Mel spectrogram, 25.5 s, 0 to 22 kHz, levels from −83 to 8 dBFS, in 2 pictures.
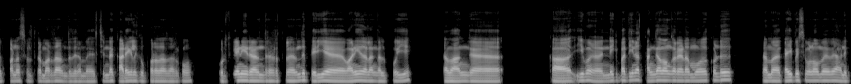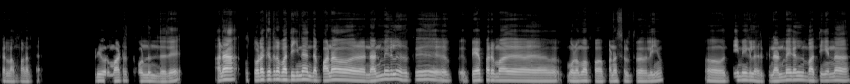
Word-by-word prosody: பணம் 110 Hz, 0 st, -3 dB
செலுத்துற 100 Hz, +2 st, -9 dB
மாரிதான் 110 Hz, +1 st, 0 dB
இருந்தது. 100 Hz, -1 st, -6 dB
நம்ம 100 Hz, 0 st, -6 dB, 0.2 s
சின்னக் 115 Hz, 0 st, -3 dB
கடைகளுக்குப் 110 Hz, 0 st, +1 dB
போறதாதான் 105 Hz, -1 st, -1 dB
இருக்கும். 110 Hz, +2 st, -7 dB, 0.4 s
ஒரு 110 Hz, -3 st, -5 dB
தேநீர் 125 Hz, -1 st, +4 dB
அருந்திற 115 Hz, -1 st, 0 dB
இடத்துலருந்து, 115 Hz, +4 st, -1 dB
பெரிய 115 Hz, +3 st, +2 dB, 0.4 s
வணிகத்தளங்கள் 115 Hz, -2 st, +1 dB
போயி 115 Hz, +2 st, -1 dB, 0.6 s
நம்ம 110 Hz, 0 st, +2 dB
அங்க 110 Hz, 0 st, -1 dB, 1.2 s
க -, -, +2 dB, 0.4 s
ஈவென் 130 Hz, -3 st, 0 dB, 0.2 s
இன்னைக்கு 120 Hz, +2 st, -3 dB
பாத்தீங்கன்னா, 140 Hz, +2 st, 0 dB
தங்கம் 130 Hz, +4 st, +2 dB
வாங்குற 130 Hz, -1 st, +1 dB
இடம் 120 Hz, 0 st, 0 dB
முதகொண்டு 125 Hz, +4 st, -1 dB, 0.6 s
நம்ம 115 Hz, 0 st, +1 dB, 0.2 s
கைபேசி 125 Hz, +1 st, 0 dB
மூலமாவே 120 Hz, 0 st, +1 dB
அனுப்பிற்லாம், 105 Hz, -2 st, -5 dB
பணத்தை. 95 Hz, 0 st, -7 dB, 0.8 s
இப்படி 125 Hz, 0 st, -3 dB
ஒரு 110 Hz, -, -7 dB
மாற்றத்தை 120 Hz, +1 st, -2 dB
கொண்டு 110 Hz, 0 st, -1 dB
வந்தது. 100 Hz, +1 st, -2 dB, 0.7 s
ஆனா 160 Hz, -, +8 dB, 0.4 s
தொடக்கத்துல 160 Hz, +3 st, +4 dB
பாத்தீங்கன்னா, 155 Hz, +2 st, +3 dB
இந்த 135 Hz, -1 st, +1 dB
பணம் 150 Hz, +4 st, +5 dB, 0.4 s
நன்மைகளும் 175 Hz, +6 st, +1 dB
இருக்கு. 140 Hz, +3 st, -4 dB, 0.8 s
பேப்பர் 135 Hz, +1 st, +2 dB
மா 130 Hz, -, +3 dB, 1.0 s
மூலமா 115 Hz, +1 st, +2 dB, 0.3 s
பணம் 110 Hz, 0 st, -2 dB
செலுத்துறதுலயும் 105 Hz, +5 st, -4 dB, 1.0 s
தீமைகளும் 140 Hz, -3 st, -1 dB
இருக்கு. 105 Hz, +1 st, -12 dB
நன்மைகள்ன்னு 145 Hz, +4 st, 0 dB
பார்த்தீங்கன்னா, 125 Hz, +2 st, -1 dB
120 Hz, 120 wpm, -25 LUFS, 110-135 Hz, 1.2 s, ஆனா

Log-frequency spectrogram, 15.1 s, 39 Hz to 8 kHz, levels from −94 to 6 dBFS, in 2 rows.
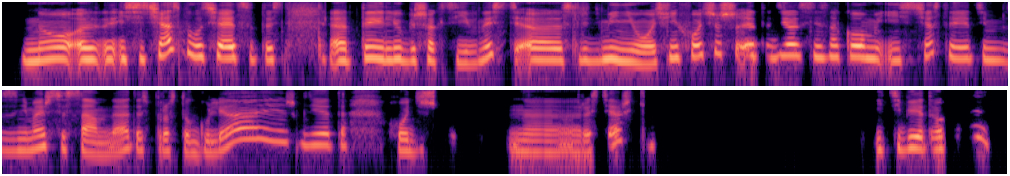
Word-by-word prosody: Но, 210 Hz, +4 st, +3 dB
э, 220 Hz, 0 st, +5 dB
и 225 Hz, -, -1 dB
сейчас 240 Hz, -, +4 dB
получается, 245 Hz, -5 st, +5 dB
то 215 Hz, -, -8 dB
есть, 215 Hz, +2 st, -2 dB, 0.3 s
э, 205 Hz, -, +4 dB
ты 230 Hz, +4 st, +3 dB
любишь 210 Hz, -1 st, 0 dB
активность, 195 Hz, -, -3 dB
э, 215 Hz, -, +4 dB
с 210 Hz, -, -5 dB
людьми 210 Hz, +2 st, +1 dB
не 195 Hz, -3 st, +1 dB
очень 170 Hz, +8 st, +1 dB
хочешь 270 Hz, +5 st, 0 dB
это 265 Hz, -2 st, +1 dB
делать, 275 Hz, +2 st, +3 dB
с -, -, -12 dB
незнакомыми, 250 Hz, -2 st, +3 dB
и 205 Hz, 0 st, -7 dB
сейчас 240 Hz, +8 st, -5 dB
ты 245 Hz, -, -4 dB
этим 220 Hz, -3 st, -5 dB
занимаешься 190 Hz, +5 st, -5 dB
сам. 145 Hz, -6 st, -4 dB
Да, 185 Hz, -, -4 dB
то 180 Hz, -, -8 dB
есть 185 Hz, -, -12 dB
просто 170 Hz, -2 st, -7 dB
гуляешь 305 Hz, -, -4 dB
где-то, 250 Hz, 0 st, -5 dB, 0.3 s
ходишь 175 Hz, +1 st, -5 dB, 0.5 s
на 160 Hz, -1 st, -9 dB
растяжки. 235 Hz, -, -7 dB, 1.7 s
И 190 Hz, -, -9 dB
тебе 205 Hz, +2 st, -1 dB
этого 200 Hz, 0 st, -4 dB
хватает? 355 Hz, -, -12 dB
220 Hz, 160 wpm, -21 LUFS, 195-250 Hz, 1.7 s, э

